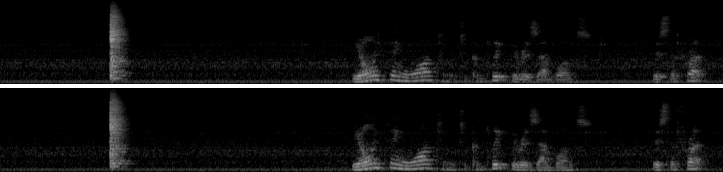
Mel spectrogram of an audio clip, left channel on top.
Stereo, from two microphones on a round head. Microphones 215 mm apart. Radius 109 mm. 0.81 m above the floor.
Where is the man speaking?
35° right (ahead or behind), 0.7 m.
